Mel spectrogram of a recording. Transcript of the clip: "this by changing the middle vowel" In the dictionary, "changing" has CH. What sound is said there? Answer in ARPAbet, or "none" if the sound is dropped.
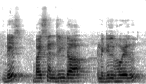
S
